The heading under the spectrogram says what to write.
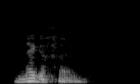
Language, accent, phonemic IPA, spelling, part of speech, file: English, Southern England, /ˈmɛɡ.əˌfəʊn/, megaphone, noun / verb, LL-Q1860 (eng)-megaphone.wav
- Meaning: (noun) A portable, usually hand-held, funnel-shaped device that is used to amplify a person’s natural voice toward a targeted direction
